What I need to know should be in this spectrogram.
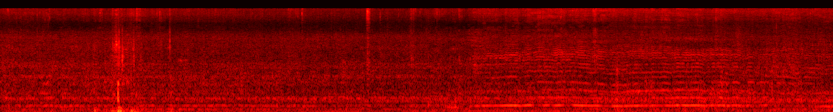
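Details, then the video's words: Swarm of honey bees (Pahadi Makhi) at a natural nest while building comb and storing honey; continuous layered droning, with a single bee's buzz rising and wavering close by in the second half and a brief click near the start. "Honey Bees Nest comb building and storing honey"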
